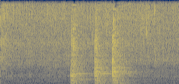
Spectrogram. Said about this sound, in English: All right, so I'm stirring the onions again, just because I happen to be standing here.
